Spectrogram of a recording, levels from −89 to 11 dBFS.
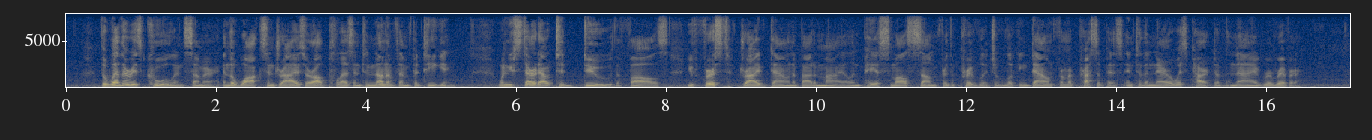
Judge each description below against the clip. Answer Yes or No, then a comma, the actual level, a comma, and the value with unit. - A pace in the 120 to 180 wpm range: No, average, 195 wpm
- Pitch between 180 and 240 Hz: No, low, 100 Hz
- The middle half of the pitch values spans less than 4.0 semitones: No, average, 5.2 semitones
